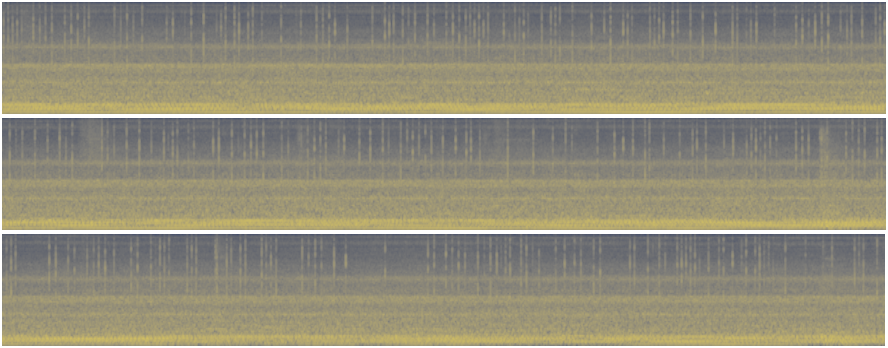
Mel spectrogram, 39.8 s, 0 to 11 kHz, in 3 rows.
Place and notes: Glasgow, UK - Interference Between Platforms 5-6
Recorded with an Audio-Technica AT825b (stereo x/y) into a Sound Devices 633.
21 April 2018, 05:55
